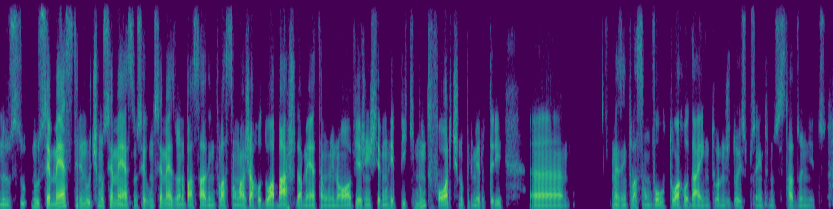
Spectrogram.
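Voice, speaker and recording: Very fast and very deep, a man speaks with big swings in loudness and ordinary pitch variation. The sound is dry and close with no echo against a quiet background. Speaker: chief economist. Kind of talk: market update presentation. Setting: livestream. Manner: many filler words and restarts.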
